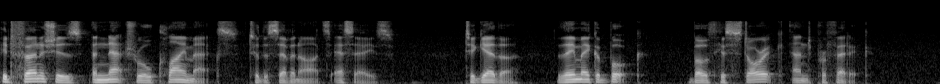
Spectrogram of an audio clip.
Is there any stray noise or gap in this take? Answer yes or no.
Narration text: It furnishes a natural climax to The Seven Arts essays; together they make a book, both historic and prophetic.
no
